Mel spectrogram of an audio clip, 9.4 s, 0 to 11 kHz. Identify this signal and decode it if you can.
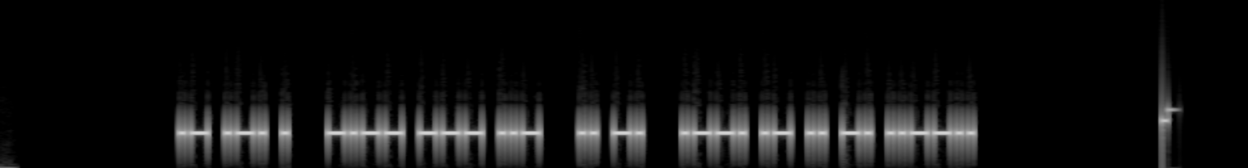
Morse code, heard as a keyed tone, about 28 wpm, 700 Hz. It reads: ARE YOU IN PAIN?
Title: Sentences from Top 1600 Words 28wpm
